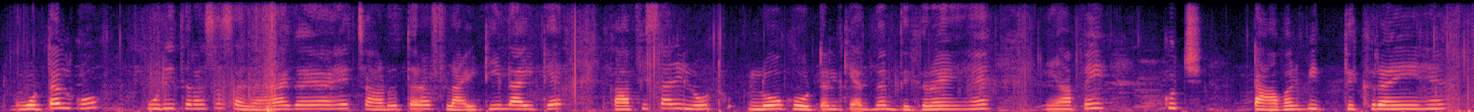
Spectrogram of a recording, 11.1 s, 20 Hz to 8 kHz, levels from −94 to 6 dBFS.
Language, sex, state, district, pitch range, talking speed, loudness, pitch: Angika, female, Bihar, Madhepura, 250-290 Hz, 175 wpm, -18 LUFS, 270 Hz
